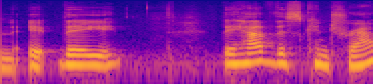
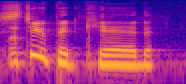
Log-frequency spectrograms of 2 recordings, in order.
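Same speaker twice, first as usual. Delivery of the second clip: plain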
